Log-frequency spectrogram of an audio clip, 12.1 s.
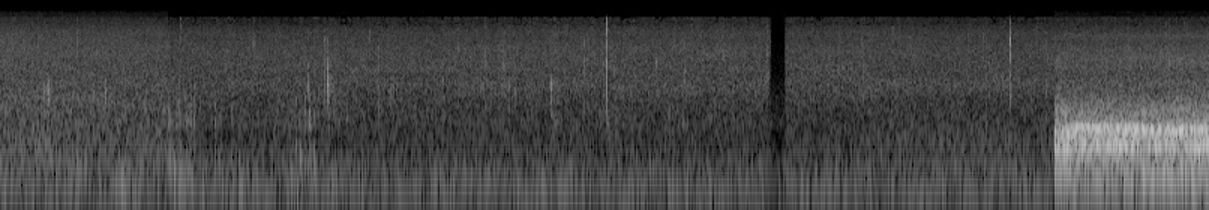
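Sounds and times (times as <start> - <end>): rain on a tent: 0.0 - 12.0
raindrop hits: 9.8 - 12.0.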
